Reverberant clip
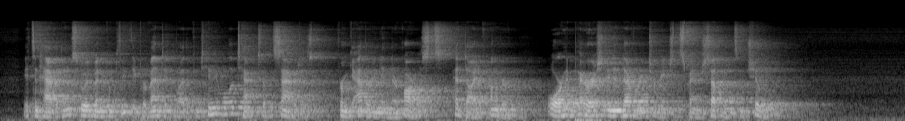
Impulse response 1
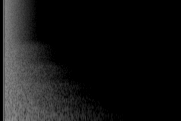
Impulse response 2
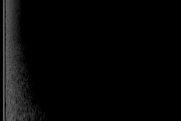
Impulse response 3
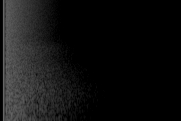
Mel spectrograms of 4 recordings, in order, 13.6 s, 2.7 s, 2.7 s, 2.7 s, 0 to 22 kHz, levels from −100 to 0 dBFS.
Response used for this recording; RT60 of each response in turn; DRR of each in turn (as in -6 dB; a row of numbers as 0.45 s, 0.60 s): 3; 1.5 s, 0.70 s, 2.1 s; -10.5 dB, 3.5 dB, 0.5 dB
